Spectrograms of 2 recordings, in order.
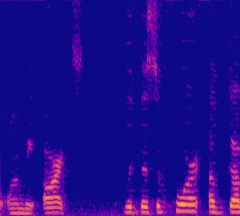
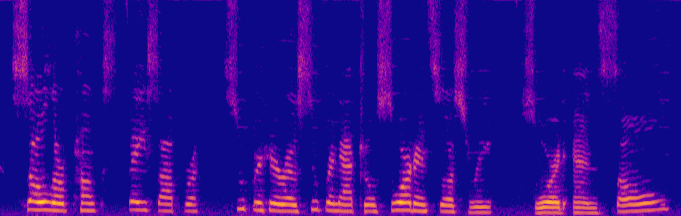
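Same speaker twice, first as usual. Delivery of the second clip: normal talking voice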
